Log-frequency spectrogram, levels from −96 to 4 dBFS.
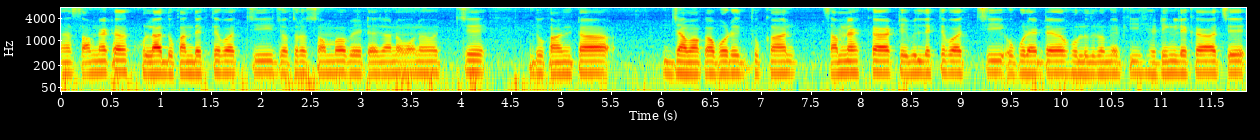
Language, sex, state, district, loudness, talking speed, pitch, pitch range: Bengali, male, West Bengal, Jhargram, -19 LUFS, 145 wpm, 125 Hz, 125-130 Hz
